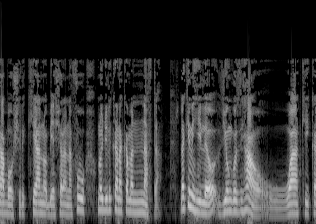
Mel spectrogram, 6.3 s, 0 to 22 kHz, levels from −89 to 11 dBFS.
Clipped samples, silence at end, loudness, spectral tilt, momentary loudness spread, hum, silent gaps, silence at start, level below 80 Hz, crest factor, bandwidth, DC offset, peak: under 0.1%; 0 s; -17 LUFS; -5.5 dB/octave; 12 LU; none; none; 0 s; -56 dBFS; 18 dB; 8.8 kHz; under 0.1%; 0 dBFS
